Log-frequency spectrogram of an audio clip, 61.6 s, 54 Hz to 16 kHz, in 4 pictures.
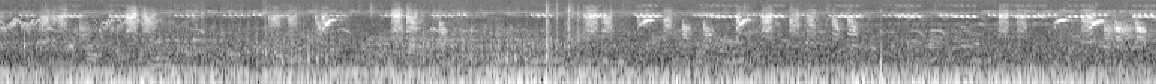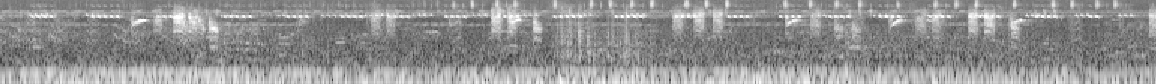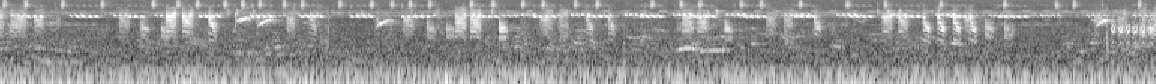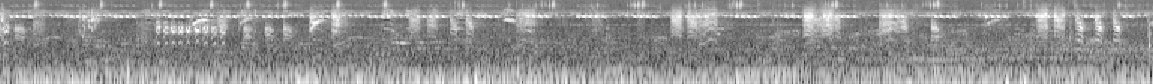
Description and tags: TascamDR-60 - 2016-10-12 at 00-32-34
Bird sounds from Zambia. Recorded with Tascam D60 and AT8022 stereo microphone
